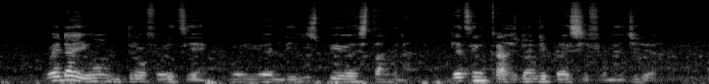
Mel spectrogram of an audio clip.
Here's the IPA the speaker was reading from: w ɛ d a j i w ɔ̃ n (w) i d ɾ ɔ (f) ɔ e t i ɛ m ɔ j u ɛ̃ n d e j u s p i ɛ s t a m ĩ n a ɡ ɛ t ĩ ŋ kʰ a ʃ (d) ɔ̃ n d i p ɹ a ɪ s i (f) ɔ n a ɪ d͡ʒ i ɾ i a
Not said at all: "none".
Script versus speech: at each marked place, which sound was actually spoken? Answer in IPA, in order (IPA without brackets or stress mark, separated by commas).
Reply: w, f, d, f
